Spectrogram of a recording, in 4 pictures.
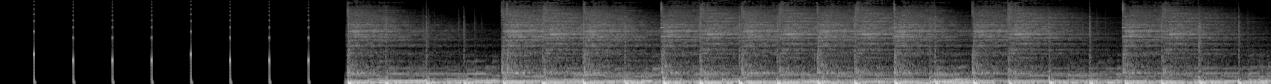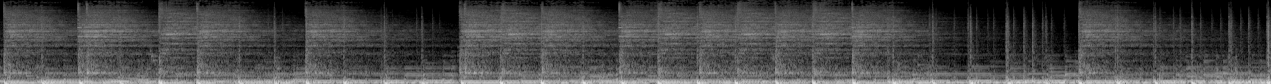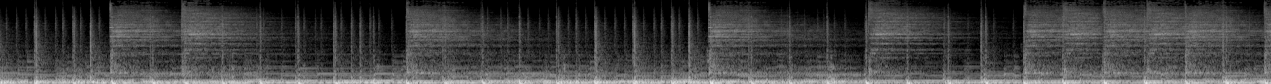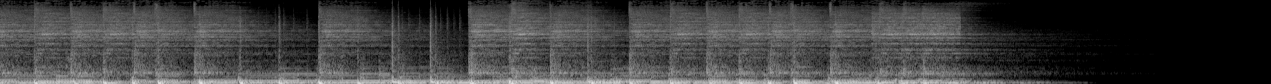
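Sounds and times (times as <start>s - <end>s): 
solo backing track: 3.5s - 48.4s.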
